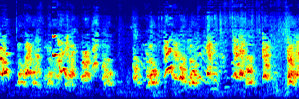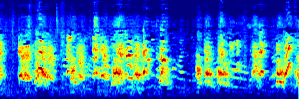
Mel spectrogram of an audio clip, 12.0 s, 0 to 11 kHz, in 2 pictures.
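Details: Crowded chorus of barking from a Nonsan, South Korea meat farm cum puppy mill housing around 150 dogs, among them Dobermans, Shar-Peis, Chow Chows and Golden Retrievers; loud overlapping barks pulse in waves roughly every second, with voices mixed in.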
